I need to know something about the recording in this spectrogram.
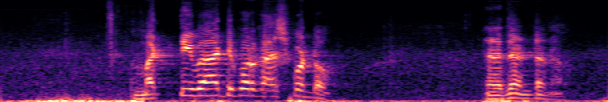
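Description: An elderly man speaks calmly through a clip-on microphone, close by.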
